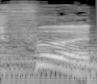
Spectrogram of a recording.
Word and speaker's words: Food: Pull the string to hear what entree Bunny is most thankful for, always along with a reminder that his last name is pronounced Food, like wood, and that he prefers Benny.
